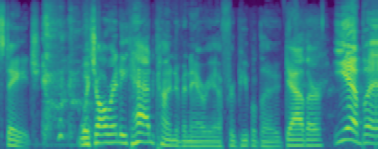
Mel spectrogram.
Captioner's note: coughs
